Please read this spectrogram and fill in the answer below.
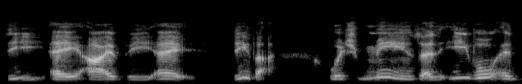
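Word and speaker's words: daiva: Spanish is D-E-U-S, but in the old Persian, D-E-U-S is spelled D-A-I-V-A, Diva, which means an evil and demonic god.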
